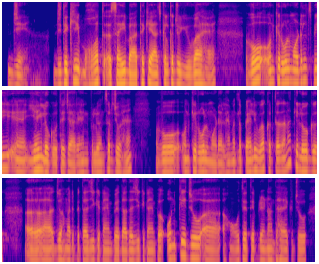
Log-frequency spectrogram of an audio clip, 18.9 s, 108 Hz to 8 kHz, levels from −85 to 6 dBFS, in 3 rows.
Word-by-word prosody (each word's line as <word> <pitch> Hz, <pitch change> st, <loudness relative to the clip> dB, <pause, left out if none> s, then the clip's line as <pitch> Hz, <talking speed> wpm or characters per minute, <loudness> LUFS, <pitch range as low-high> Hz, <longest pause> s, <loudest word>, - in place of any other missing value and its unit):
जी। 105 Hz, -4 st, -3 dB, 0.6 s
जी 110 Hz, -1 st, -3 dB
देखिए, 125 Hz, +4 st, +4 dB
बहुत 120 Hz, +4 st, +1 dB, 0.2 s
सही 115 Hz, +1 st, +7 dB
बात 100 Hz, -1 st, +4 dB
है -, -, +6 dB
कि 125 Hz, -, +5 dB
आजकल 105 Hz, +2 st, +3 dB
का 125 Hz, -, +4 dB
जो 120 Hz, -1 st, +1 dB
युवा 105 Hz, +1 st, +3 dB
है 100 Hz, +2 st, -3 dB, 0.7 s
वो 120 Hz, -, +8 dB, 0.3 s
उनके 130 Hz, +3 st, +2 dB
रोल 130 Hz, +1 st, +5 dB
मॉडल्स 135 Hz, +3 st, +1 dB
भी 140 Hz, -, +2 dB, 0.2 s
अ, -, -, -2 dB
यही 115 Hz, +4 st, 0 dB
लोग 110 Hz, -4 st, +2 dB
होते 100 Hz, 0 st, -2 dB
जा 95 Hz, 0 st, -1 dB
रहे 95 Hz, +1 st, -4 dB
हैं। 105 Hz, -, -5 dB
इन्फ्लुएंसर 105 Hz, +1 st, -4 dB
जो 105 Hz, -, +1 dB
हैं 105 Hz, +9 st, -6 dB, 0.6 s
वो 110 Hz, +1 st, +1 dB, 0.4 s
उनके 120 Hz, +1 st, -2 dB
रोल 115 Hz, 0 st, 0 dB
मॉडल 95 Hz, -3 st, -4 dB
है। 100 Hz, -, -6 dB
मतलब 110 Hz, +2 st, -5 dB
पहले 115 Hz, +3 st, +1 dB
हुआ 125 Hz, +1 st, 0 dB
करता 115 Hz, -1 st, -1 dB
था -, -, -1 dB
ना 190 Hz, -, -4 dB
कि 160 Hz, -, -1 dB
लोग 120 Hz, -3 st, +1 dB
अ 115 Hz, -, +2 dB, 0.5 s
अ, 105 Hz, +1 st, +1 dB
जो 115 Hz, +2 st, -2 dB
हमारे 110 Hz, 0 st, -6 dB
पिताजी 105 Hz, +1 st, -4 dB
के -, -, -5 dB
टाइम 100 Hz, -1 st, -7 dB
पे 100 Hz, +1 st, -2 dB
दादाजी 105 Hz, +1 st, -2 dB
के 105 Hz, -, -11 dB
टाइम 100 Hz, -1 st, -6 dB
पे -, -, +2 dB, 0.2 s
उनके 130 Hz, +5 st, -1 dB
जो 130 Hz, -2 st, 0 dB
अ, 105 Hz, -3 st, -3 dB
होते 110 Hz, +2 st, -5 dB
थे 115 Hz, -, -2 dB
प्रेरणादायक 110 Hz, -1 st, -6 dB
जो 105 Hz, 0 st, -6 dB
110 Hz, 190 wpm, -19 LUFS, 105-120 Hz, 0.7 s, वो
